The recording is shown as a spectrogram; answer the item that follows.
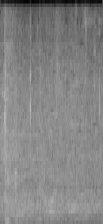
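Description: Indistinct voices of people over a steady, dense background noise, with a couple of short snatches of voice standing out briefly.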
